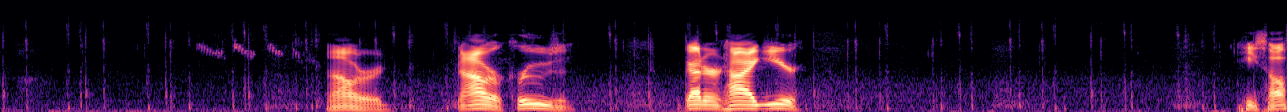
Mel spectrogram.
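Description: A horse gallops, its hooves thudding on dirt.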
